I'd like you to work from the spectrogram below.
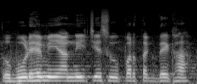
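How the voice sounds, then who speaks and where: A man's voice: on the high side, little pitch movement, a little fast, in a large hall. A man preaching an emotional sermon, telling a story dramatically and calling on the audience to answer him.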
